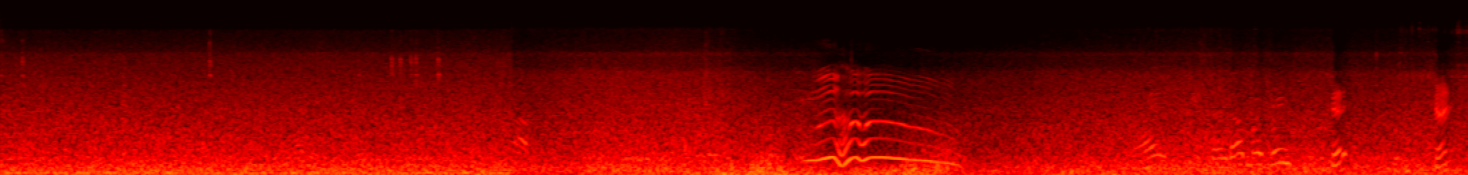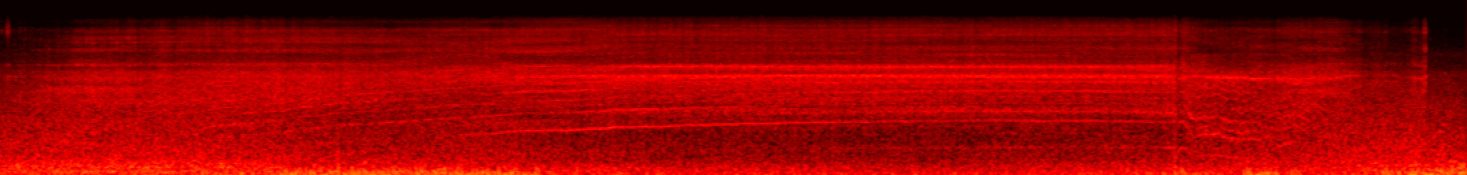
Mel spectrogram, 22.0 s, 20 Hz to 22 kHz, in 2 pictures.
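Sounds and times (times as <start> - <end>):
low wind rumble: 0.0 - 22.0
pulley wheels whining on cable: 10.6 - 22.0.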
